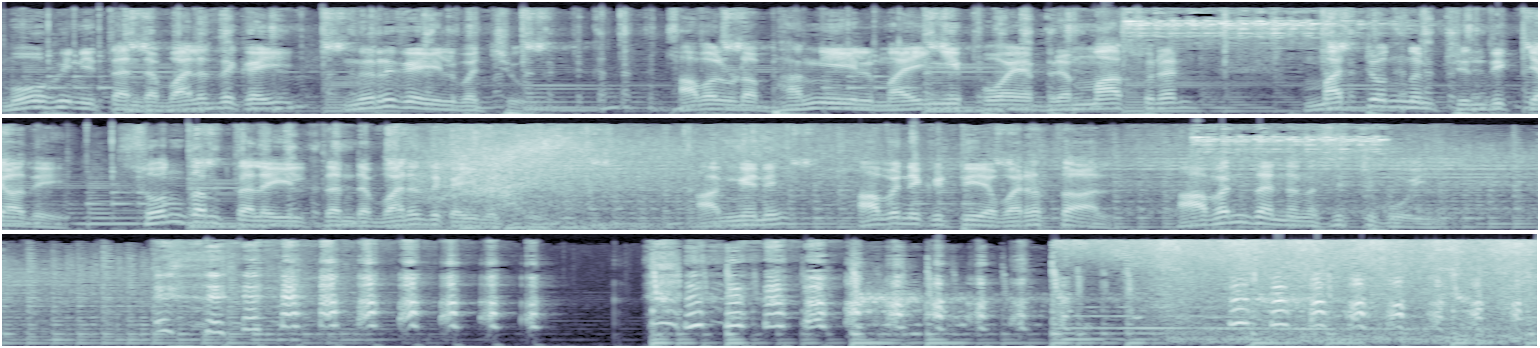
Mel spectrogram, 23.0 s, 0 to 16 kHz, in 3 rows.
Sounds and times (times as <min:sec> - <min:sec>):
Speech: 0:00.0 - 0:10.4, 0:11.1 - 0:15.0
Music: 0:00.0 - 0:23.0.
